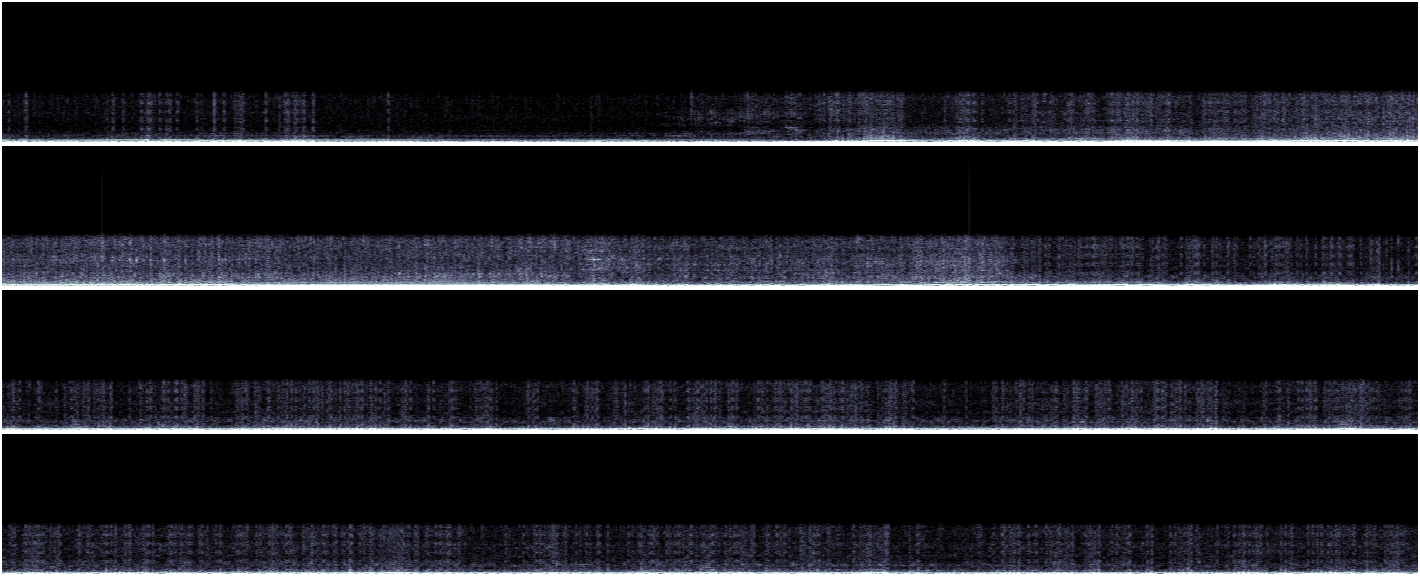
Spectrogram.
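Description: Figure-eight race car's engine heard from inside the car. It runs low at first, then revs up and down from about four seconds in as the car pulls away and picks up speed, and from about twelve seconds on it holds a steady pitch.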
